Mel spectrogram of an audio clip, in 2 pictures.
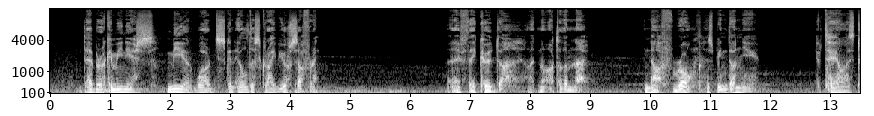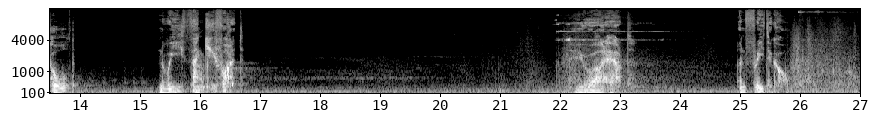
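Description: A man speaks calmly and slowly in a deep voice, close to the microphone.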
